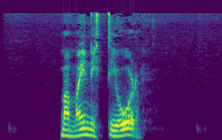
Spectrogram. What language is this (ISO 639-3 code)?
swe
